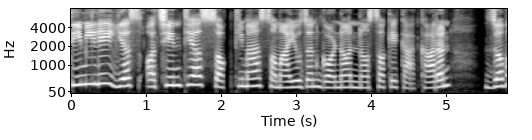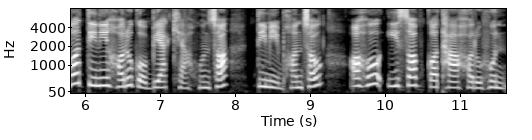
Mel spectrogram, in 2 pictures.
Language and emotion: Nepali, neutral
